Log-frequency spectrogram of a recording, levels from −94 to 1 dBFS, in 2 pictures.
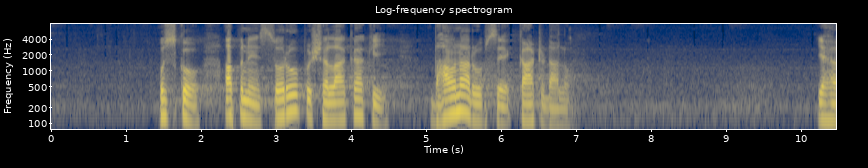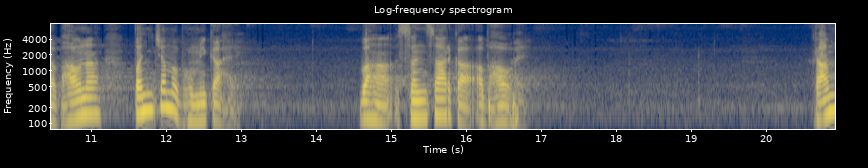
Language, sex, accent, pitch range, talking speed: Hindi, male, native, 120-170 Hz, 60 wpm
